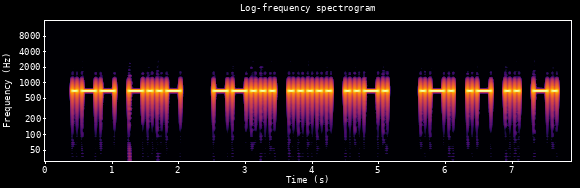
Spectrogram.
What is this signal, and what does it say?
Morse code, heard as a keyed tone, about 17 wpm, 700 Hz. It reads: WX 75F RAIN
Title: Practice QSO - Exchange 2 - Info - 17wpm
